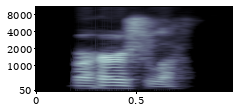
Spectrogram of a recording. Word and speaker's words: Mahershala: I don't know how to pronounce it. Marisala? – Mahershala. – Mahershala.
